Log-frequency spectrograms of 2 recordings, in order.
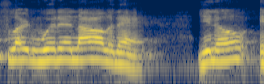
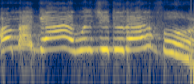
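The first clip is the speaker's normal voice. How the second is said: put-on very high, girly little girl voice; 12 semitones higher than usual.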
